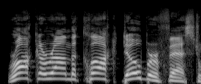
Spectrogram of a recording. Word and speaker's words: Rockaroundtheclockdoughberfest: It's Rock Around the Clocktoberfest, Wags. – You said it wrong. – What? How did I say it wrong? – You said Tober. It's Dober.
